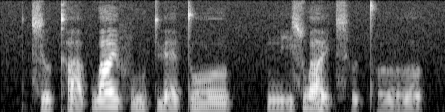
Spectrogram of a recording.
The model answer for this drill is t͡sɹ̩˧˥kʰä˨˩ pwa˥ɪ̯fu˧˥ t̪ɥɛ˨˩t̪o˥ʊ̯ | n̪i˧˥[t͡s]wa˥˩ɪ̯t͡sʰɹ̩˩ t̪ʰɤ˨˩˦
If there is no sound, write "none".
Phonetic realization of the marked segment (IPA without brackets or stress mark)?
s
